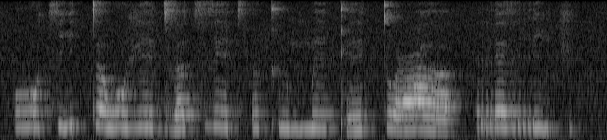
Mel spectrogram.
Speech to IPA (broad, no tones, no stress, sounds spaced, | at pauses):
ɣ o t͡s i tː ɐ w o ʒ e d͡z ɐ t͡s z e t͡sʼ ɘ kʼ ɨ mː e kʼ e tː o ʕ ɐ | r ɛ z r i t͡ʃ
